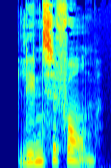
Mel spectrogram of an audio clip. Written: linseform

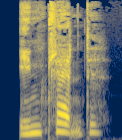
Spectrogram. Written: INDPLANTET

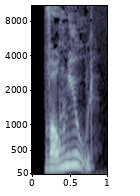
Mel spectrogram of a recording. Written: vognhjul

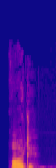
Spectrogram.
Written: rotte

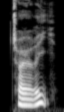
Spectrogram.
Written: tøjeri

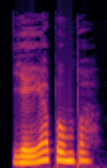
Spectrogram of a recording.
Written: jagerbomber

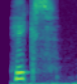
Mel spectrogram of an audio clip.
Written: heks

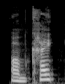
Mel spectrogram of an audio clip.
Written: omkring

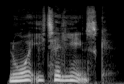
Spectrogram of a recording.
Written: norditaliensk

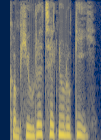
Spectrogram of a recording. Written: computerteknologi

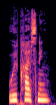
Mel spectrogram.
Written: udpresning

